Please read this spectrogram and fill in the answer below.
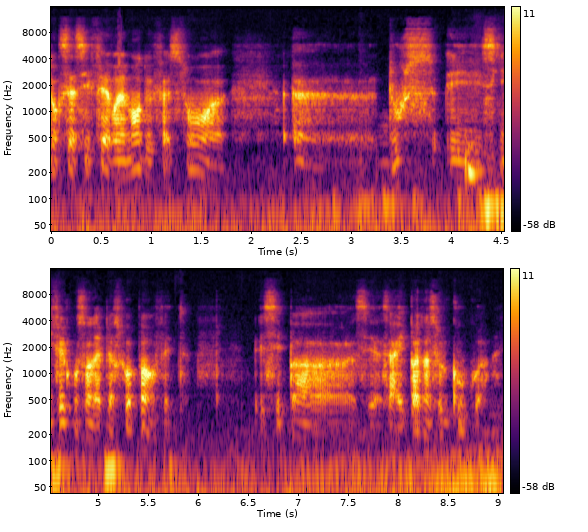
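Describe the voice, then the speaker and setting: A very slow-talking man over plainly audible background noise. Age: 50s. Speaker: recovered alcoholic sharing testimony. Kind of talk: interview testimony. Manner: hesitant, many fillers and repetitions.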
